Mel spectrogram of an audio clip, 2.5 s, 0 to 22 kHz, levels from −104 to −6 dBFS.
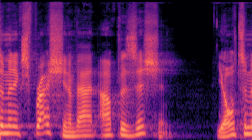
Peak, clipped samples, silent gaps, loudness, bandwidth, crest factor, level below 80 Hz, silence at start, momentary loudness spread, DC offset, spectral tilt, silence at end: -12 dBFS; under 0.1%; none; -30 LUFS; over 20 kHz; 18 dB; -74 dBFS; 0 s; 5 LU; under 0.1%; -4 dB/octave; 0 s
